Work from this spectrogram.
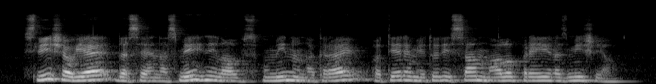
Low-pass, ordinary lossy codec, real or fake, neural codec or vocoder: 10.8 kHz; none; real; none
